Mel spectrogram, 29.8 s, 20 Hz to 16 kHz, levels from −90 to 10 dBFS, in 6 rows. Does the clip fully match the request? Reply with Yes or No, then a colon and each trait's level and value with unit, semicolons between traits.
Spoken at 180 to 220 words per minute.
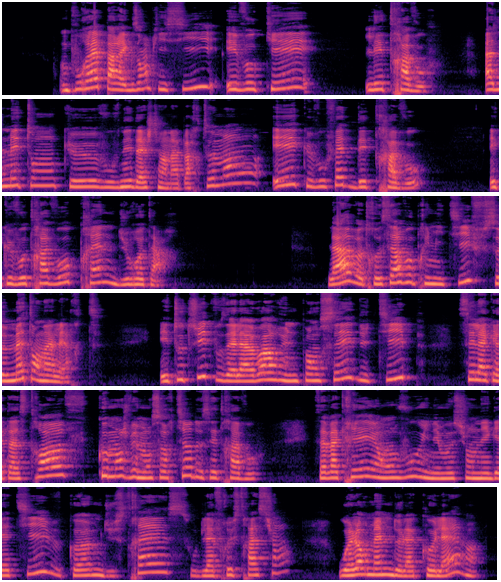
No: average, 160 wpm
